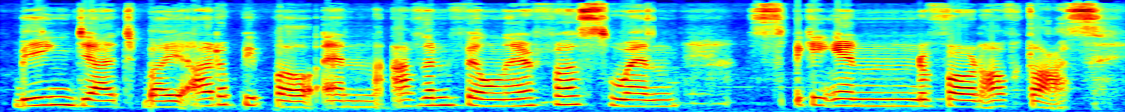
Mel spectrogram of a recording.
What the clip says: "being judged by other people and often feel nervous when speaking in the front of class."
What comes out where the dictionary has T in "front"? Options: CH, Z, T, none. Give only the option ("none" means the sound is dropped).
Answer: none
